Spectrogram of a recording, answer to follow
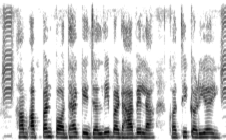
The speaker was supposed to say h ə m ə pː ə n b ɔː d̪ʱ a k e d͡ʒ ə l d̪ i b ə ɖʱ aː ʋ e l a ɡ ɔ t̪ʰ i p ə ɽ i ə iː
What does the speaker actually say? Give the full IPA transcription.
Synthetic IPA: h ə m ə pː ə n p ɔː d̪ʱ a k e d͡ʒ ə l d̪ i b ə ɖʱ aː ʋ e l a k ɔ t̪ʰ i k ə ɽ i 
